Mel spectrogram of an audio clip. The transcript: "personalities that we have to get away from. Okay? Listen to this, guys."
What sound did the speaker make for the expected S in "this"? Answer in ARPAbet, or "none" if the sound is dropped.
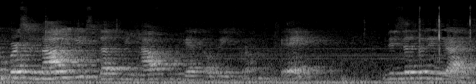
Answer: none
